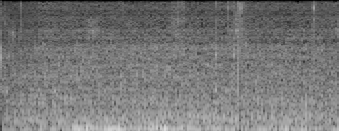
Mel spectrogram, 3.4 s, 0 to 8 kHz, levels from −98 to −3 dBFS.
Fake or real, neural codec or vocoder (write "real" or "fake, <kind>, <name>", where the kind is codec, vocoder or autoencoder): fake, codec, DAC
